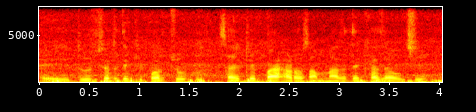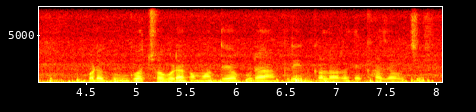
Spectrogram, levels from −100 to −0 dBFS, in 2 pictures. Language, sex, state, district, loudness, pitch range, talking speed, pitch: Odia, male, Odisha, Malkangiri, -20 LUFS, 115-120 Hz, 140 wpm, 115 Hz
